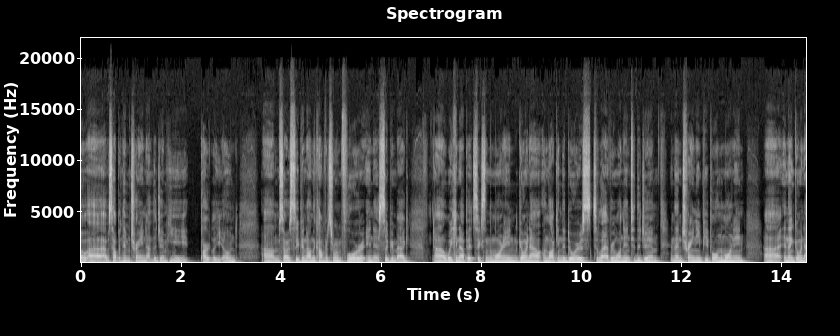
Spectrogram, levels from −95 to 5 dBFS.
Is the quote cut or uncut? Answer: uncut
